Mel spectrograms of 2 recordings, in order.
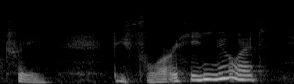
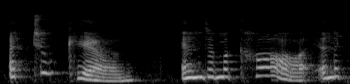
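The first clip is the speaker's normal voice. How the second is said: ordinary delivery, nothing marked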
